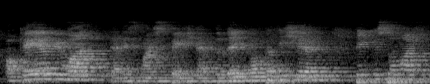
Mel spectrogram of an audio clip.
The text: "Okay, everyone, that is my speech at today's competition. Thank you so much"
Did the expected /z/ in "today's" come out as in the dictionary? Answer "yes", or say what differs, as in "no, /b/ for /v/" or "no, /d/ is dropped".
no, /z/ is dropped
